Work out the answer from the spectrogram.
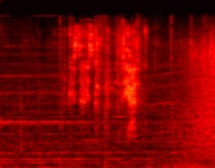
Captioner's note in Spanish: Susurrando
